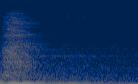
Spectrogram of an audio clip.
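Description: A soft sigh that fades into quiet room tone with a faint low hum.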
